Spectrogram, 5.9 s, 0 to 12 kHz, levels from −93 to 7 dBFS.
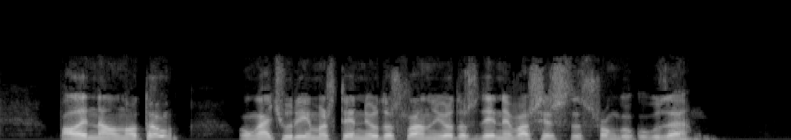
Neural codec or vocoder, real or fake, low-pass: none; real; 7.2 kHz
